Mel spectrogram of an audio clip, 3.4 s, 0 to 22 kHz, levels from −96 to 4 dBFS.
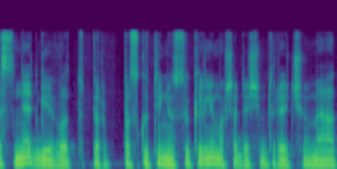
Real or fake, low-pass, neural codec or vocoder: real; 10.8 kHz; none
